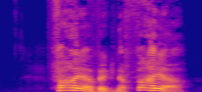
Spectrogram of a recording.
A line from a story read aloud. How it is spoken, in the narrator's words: Lance Corporal Lang was screaming at the teenage German conscript Karl Wegner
